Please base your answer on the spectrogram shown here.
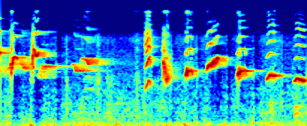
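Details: Greater green leafbird song played to prompt a bird to sing: opening loud chirps and slurred whistles, then a run of about seven clear, bright notes, each rising or falling, spaced roughly every third of a second.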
